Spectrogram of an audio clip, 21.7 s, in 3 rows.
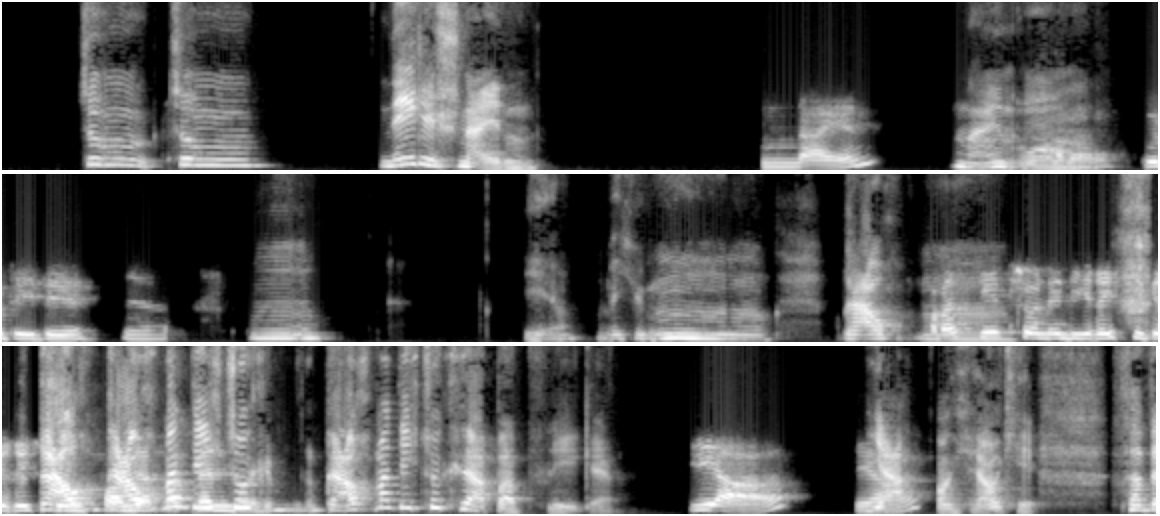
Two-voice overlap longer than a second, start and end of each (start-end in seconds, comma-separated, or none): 14.7-16.0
